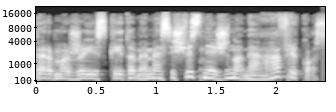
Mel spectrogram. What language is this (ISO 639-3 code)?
lit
